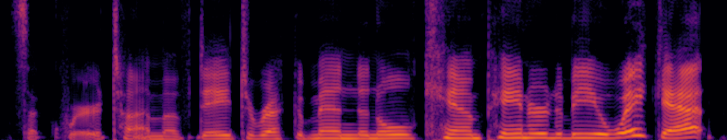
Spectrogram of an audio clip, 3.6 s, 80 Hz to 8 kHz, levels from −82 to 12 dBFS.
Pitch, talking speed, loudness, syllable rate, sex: 215 Hz, 245 wpm, -20 LUFS, 6.4 syllables/s, female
